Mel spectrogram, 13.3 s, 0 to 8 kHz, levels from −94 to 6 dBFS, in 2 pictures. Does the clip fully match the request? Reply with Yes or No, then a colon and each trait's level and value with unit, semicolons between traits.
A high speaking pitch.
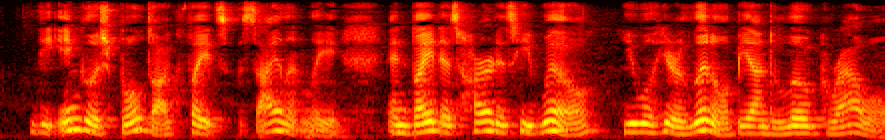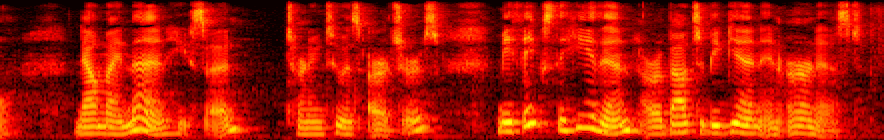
No: medium, 165 Hz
